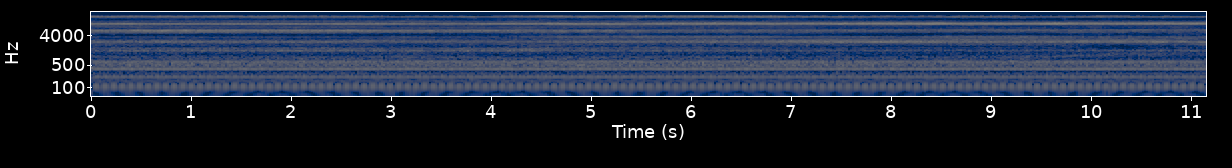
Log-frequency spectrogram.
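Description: Steady mechanical hum with a fast regular buzz and airy hiss throughout, a nebulizer compressor running continuously.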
